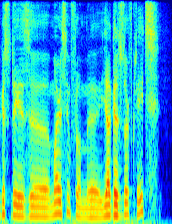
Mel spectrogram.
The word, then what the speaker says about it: Jagelsdorf: So, our guest today is Marcin from Jagelsdorf Creates. Did I pronounce that right? Jagelsdorf? Yeah, Yaroslav, that's right.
